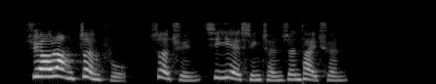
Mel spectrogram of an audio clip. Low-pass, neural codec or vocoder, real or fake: 7.2 kHz; none; real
